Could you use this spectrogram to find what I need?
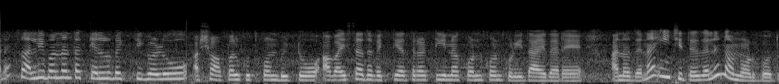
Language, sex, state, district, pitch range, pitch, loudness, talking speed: Kannada, female, Karnataka, Bellary, 195-255 Hz, 210 Hz, -22 LUFS, 160 wpm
